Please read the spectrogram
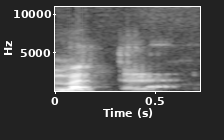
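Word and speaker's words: Mottola: Mm, perdona, vamos a pronunciarlo bien. Motola.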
